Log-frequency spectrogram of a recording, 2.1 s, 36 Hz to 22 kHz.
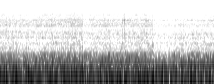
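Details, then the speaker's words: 1986 Pontiac Fiero with swapped Buick 3800 supercharged L67 V6: low steady idle returns a little slow after a rev but no longer surges, where it previously surged badly almost to dying and to 2500; owner thinks O2 sensor involved. "it a little slow but it doesn't go into surging and before the main problem before I got it to this point is that it would just surge really bad"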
